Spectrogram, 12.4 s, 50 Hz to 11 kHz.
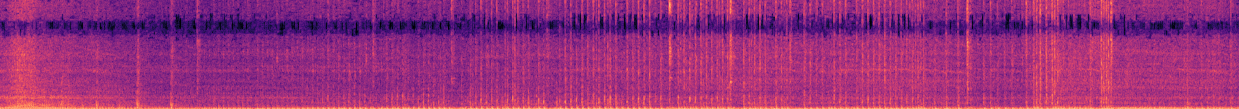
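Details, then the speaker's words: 1995 Harley-Davidson Sportster 1200 XL, 24,460–26,000 miles, jump-started with no battery: loud V-twin idle with an uneven, stumbling beat and occasional thumps, sputtering; lumpy idle, judged to need a carb clean and service. "It's a bit lumpy. Needs a carb clean and bit of a service."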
